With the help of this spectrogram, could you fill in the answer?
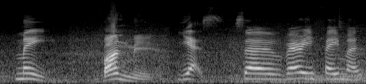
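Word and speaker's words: bánh mì: BME how do you say it B me banme yes so very famous it's a typical breakfast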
